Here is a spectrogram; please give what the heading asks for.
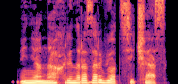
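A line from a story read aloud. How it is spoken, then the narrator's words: Hoarse rasp. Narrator (Russian): хриплю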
